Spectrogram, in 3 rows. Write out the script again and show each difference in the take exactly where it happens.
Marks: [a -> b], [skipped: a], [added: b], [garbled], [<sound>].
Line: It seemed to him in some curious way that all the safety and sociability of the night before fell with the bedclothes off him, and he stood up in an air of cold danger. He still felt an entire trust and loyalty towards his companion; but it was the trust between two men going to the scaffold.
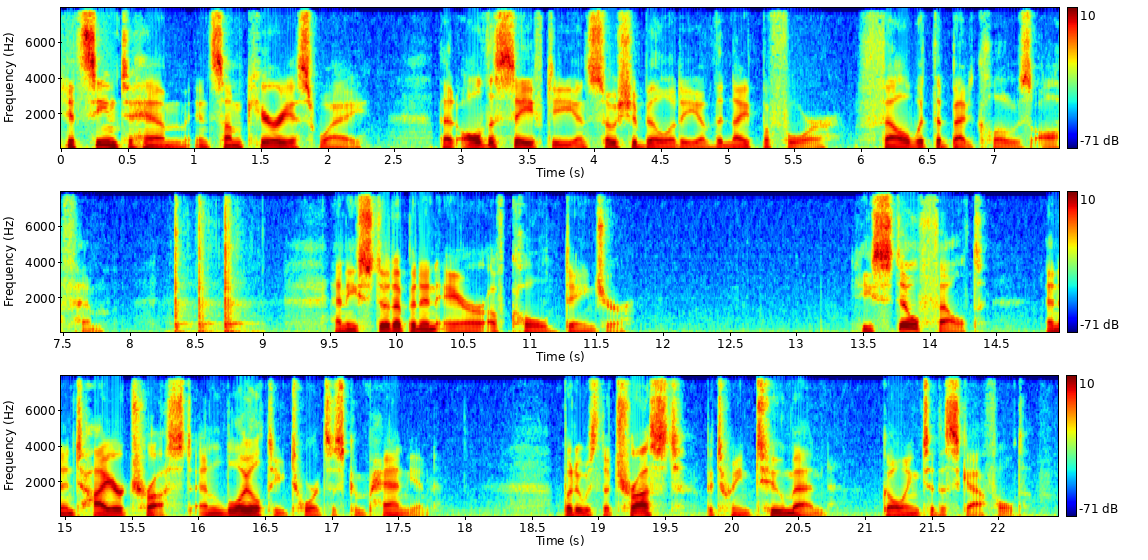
It seemed to him in some curious way that all the safety and sociability of the night before fell with the bedclothes off him, [tap] and he stood up in an air of cold danger. He still felt an entire trust and loyalty towards his companion; but it was the trust between two men going to the scaffold.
